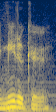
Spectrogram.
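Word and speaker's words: ミルク: of the education but if you don't pronounce them like in a japanese way they might have trouble let's say for milk you have to say miruku for example or anmon you have to say an mondo stuff like that otherwise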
